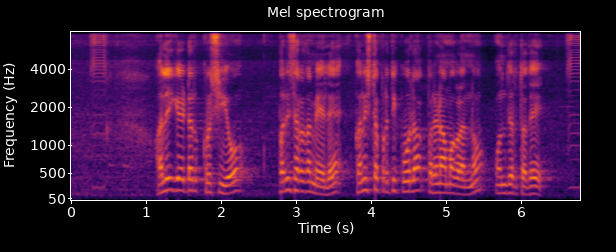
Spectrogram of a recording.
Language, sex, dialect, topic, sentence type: Kannada, male, Mysore Kannada, agriculture, statement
